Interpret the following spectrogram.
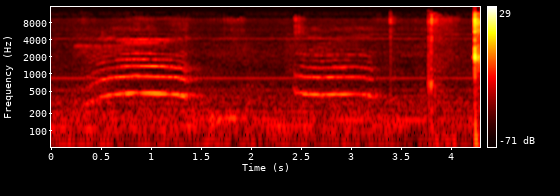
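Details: Cat meowing while wanting crunchy biscuits; two drawn-out harmonic meows, the first longer and slightly rising then falling, the second flatter and shorter, followed by clattering knocks at the end.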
